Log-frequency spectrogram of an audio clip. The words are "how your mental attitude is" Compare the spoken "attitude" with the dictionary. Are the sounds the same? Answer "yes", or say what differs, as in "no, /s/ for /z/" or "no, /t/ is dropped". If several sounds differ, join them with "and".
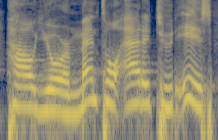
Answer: yes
